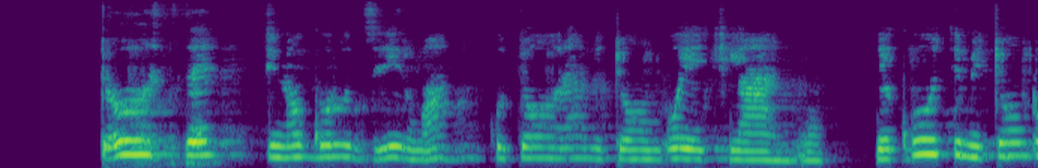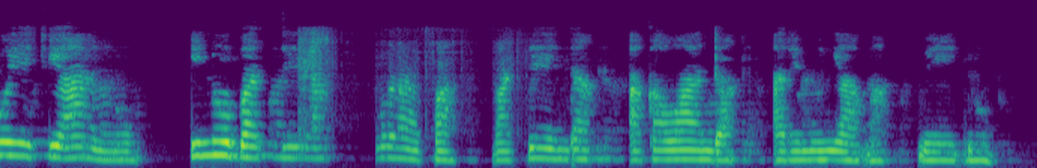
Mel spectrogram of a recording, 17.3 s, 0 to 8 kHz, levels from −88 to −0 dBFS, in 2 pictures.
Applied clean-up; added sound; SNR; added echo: neural mask model DeepFilterNet 3.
